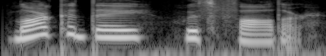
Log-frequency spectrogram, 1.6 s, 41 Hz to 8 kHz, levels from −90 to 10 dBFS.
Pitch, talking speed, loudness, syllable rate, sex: 225 Hz, 145 wpm, -15 LUFS, 4.3 syllables/s, female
